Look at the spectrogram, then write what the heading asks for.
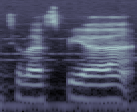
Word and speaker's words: Telespia: And this one is Telespia, or, there's different ways of pronouncing it, but I say Telespia, and lots of like little islands.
